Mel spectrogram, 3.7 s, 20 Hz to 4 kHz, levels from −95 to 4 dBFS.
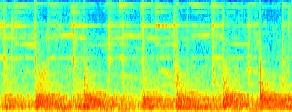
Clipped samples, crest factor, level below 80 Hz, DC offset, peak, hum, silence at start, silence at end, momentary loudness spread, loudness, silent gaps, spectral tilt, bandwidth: under 0.1%; 14 dB; -32 dBFS; 2%; 0 dBFS; none; 0 s; 0 s; 3 LU; -15 LUFS; none; -12 dB/octave; 4 kHz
